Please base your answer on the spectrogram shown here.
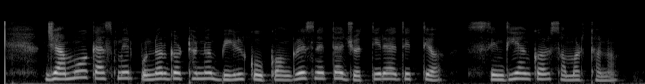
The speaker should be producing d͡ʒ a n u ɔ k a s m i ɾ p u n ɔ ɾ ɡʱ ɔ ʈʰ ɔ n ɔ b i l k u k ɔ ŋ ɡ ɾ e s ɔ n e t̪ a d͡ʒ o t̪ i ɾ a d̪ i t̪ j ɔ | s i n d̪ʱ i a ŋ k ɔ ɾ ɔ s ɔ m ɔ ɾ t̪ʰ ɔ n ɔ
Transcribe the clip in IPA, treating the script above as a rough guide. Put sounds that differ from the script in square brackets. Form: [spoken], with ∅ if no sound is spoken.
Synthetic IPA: d͡ʒ a [m] u ɔ k a s m i ɾ p u n ɔ ɾ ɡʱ ɔ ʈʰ ɔ n ɔ b i l k u k ɔ ŋ ɡ ɾ e s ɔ n e t̪ a d͡ʒ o t̪ i ɾ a d̪ i t̪ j ɔ | s i n d̪ʱ i a ŋ k ɔ ɾ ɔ s ɔ m ɔ ɾ t̪ʰ ɔ n ɔ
